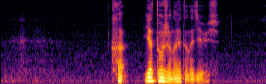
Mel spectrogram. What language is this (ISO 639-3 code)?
rus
